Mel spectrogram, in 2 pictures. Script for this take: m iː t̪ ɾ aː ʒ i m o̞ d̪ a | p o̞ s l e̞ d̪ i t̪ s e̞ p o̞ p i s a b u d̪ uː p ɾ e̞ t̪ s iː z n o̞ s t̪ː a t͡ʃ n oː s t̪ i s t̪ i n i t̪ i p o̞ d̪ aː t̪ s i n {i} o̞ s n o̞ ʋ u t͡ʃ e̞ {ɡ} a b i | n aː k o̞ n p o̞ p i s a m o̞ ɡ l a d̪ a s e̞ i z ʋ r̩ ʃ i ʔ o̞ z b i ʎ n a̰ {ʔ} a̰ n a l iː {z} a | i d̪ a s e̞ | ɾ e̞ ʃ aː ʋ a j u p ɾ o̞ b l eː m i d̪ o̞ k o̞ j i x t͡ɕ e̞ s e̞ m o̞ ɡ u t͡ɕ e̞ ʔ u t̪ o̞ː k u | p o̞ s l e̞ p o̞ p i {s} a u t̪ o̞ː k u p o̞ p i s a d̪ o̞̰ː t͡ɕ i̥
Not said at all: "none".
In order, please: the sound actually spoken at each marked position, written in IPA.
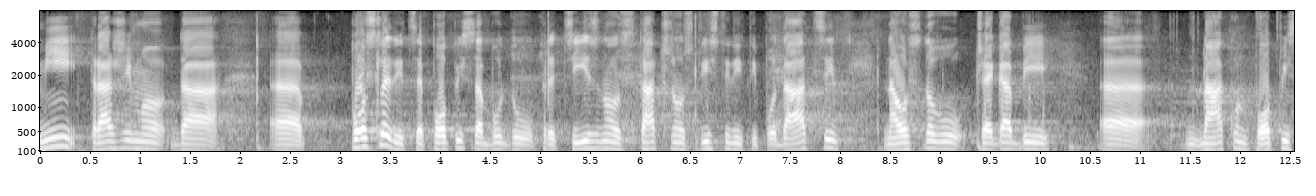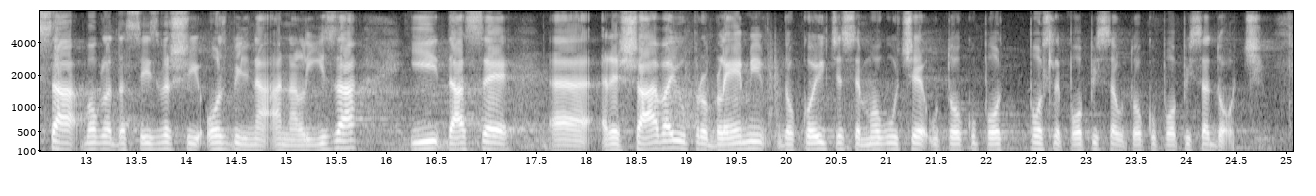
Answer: a, ɡ, ʔ, z, s

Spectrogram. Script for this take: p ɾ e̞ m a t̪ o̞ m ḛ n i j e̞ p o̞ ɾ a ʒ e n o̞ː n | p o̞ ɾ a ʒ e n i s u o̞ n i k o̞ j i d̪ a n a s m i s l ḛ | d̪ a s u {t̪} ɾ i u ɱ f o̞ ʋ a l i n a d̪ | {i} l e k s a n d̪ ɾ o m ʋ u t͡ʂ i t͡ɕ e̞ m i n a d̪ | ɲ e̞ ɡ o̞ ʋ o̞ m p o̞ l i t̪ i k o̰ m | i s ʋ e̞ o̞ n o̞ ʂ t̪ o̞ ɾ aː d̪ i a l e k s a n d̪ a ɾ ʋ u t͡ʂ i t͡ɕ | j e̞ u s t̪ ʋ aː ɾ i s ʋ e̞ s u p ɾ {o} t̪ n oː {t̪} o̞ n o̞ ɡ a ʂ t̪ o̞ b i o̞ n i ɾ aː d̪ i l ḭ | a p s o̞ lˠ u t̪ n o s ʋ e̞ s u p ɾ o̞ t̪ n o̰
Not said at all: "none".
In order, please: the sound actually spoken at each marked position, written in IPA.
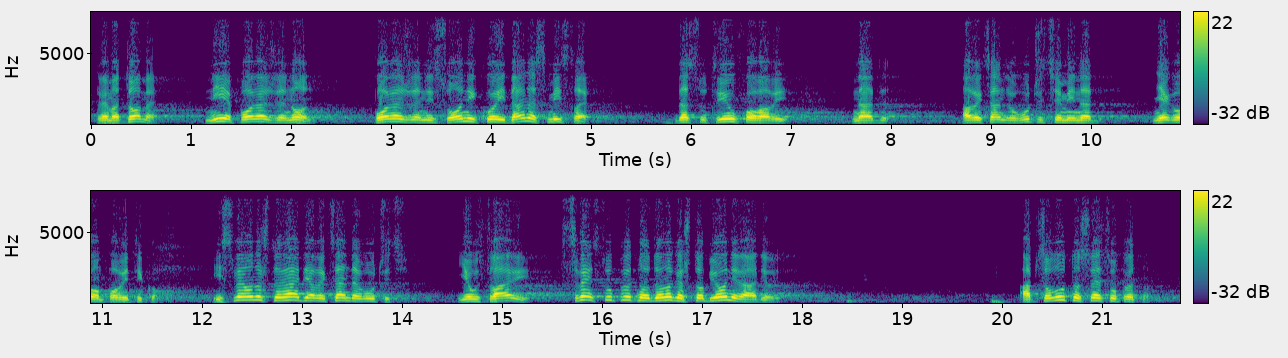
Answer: t̪, a, o, d̪

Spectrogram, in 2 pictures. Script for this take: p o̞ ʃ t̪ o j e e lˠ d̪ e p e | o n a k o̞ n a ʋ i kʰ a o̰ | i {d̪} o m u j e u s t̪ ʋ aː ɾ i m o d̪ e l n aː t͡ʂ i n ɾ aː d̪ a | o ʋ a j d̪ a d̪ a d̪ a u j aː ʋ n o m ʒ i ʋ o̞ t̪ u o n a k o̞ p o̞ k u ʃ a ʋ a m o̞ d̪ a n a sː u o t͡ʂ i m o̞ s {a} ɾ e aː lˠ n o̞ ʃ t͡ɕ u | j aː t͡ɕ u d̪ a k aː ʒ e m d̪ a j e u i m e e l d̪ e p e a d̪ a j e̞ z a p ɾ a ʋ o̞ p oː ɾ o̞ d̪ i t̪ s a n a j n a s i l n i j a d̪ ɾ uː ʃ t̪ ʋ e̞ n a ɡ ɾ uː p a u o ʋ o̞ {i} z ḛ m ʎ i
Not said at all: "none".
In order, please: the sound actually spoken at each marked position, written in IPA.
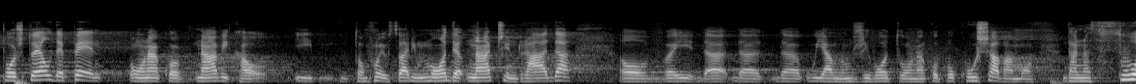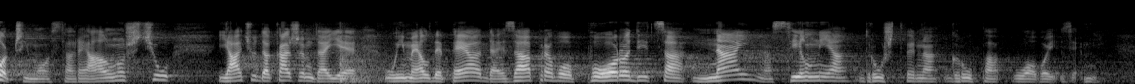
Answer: t̪, a, j

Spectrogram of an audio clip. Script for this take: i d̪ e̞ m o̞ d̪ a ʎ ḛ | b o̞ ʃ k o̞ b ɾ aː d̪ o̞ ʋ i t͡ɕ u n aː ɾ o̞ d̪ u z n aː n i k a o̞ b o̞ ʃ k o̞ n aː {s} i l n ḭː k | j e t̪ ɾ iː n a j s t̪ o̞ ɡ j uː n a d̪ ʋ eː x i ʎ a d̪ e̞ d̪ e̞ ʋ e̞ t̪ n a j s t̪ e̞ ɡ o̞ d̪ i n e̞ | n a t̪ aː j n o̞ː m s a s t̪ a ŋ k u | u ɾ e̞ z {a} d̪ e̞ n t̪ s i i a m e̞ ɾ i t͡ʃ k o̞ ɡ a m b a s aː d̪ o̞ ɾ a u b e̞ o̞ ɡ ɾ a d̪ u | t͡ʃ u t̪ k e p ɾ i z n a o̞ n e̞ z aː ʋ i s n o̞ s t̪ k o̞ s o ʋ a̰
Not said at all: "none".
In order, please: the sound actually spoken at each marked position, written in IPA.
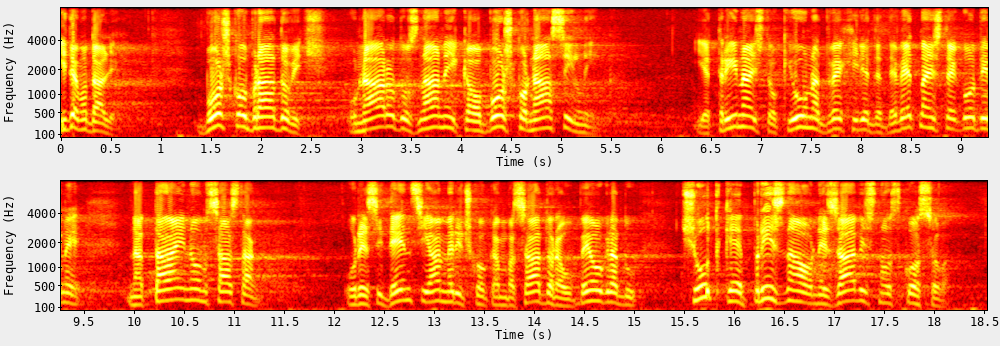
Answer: s, i

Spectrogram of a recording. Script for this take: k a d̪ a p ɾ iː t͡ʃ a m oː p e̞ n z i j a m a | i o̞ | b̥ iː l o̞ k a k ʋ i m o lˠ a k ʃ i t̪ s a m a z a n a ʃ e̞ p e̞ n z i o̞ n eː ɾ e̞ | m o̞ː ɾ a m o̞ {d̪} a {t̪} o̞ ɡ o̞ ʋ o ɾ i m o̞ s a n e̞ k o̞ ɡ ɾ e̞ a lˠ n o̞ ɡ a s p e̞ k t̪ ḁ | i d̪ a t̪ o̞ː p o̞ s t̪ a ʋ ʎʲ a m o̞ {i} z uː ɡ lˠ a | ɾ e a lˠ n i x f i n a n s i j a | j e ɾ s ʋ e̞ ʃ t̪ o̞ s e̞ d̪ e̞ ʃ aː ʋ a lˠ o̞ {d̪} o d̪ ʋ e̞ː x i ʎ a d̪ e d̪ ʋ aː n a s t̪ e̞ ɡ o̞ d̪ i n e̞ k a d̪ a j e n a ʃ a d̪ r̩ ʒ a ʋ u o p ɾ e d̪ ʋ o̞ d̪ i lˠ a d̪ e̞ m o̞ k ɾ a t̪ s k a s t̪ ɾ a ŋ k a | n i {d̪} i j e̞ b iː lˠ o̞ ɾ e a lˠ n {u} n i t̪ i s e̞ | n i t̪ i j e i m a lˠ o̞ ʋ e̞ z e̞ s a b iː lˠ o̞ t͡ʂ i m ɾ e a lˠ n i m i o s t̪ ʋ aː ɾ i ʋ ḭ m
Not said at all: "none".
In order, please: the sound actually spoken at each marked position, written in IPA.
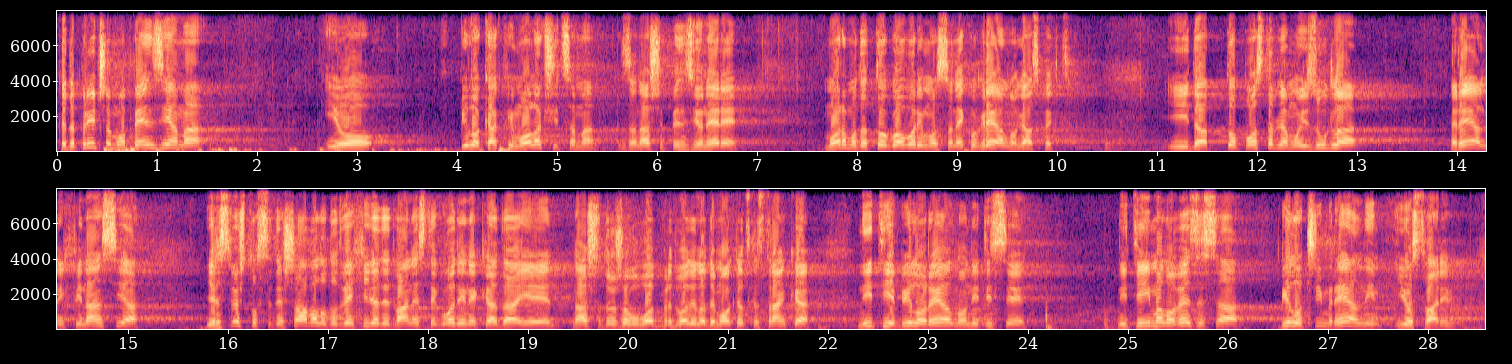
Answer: d̪, t̪, i, d̪, t̪, o

